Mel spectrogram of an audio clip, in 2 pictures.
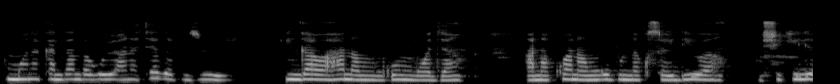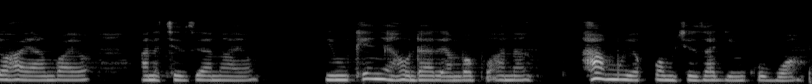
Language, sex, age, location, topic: Swahili, female, 36-49, Wajir, education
